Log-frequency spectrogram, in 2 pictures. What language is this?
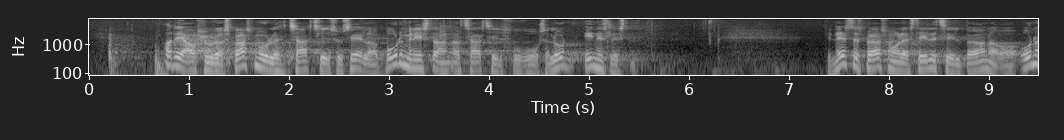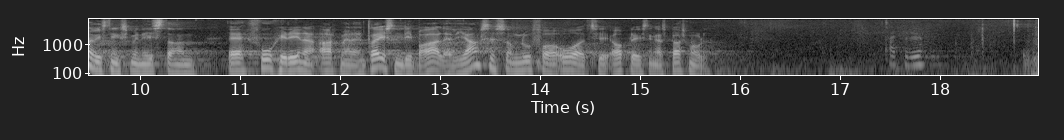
Danish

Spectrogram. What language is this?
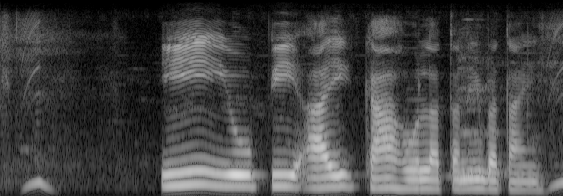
Bhojpuri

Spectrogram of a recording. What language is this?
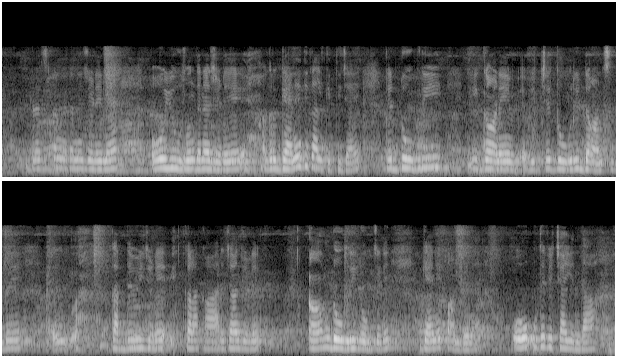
Dogri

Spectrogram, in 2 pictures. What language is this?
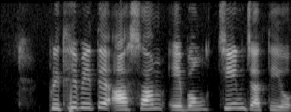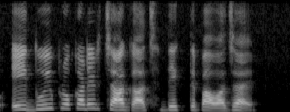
Bangla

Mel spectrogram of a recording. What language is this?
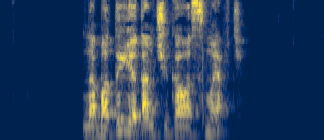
Ukrainian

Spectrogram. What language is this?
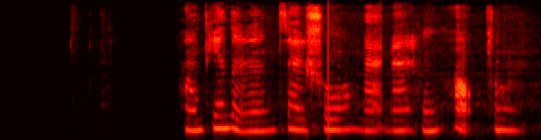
Chinese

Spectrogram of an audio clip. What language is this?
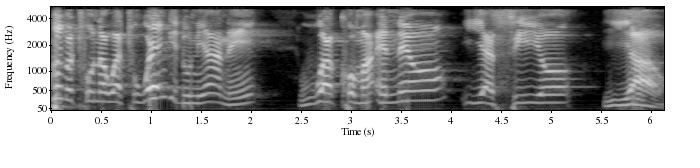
Swahili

